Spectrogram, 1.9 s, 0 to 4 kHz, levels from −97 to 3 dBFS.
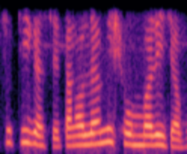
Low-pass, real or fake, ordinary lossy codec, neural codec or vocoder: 3.6 kHz; real; none; none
